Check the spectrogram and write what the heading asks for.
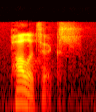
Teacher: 3 stress is on the first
